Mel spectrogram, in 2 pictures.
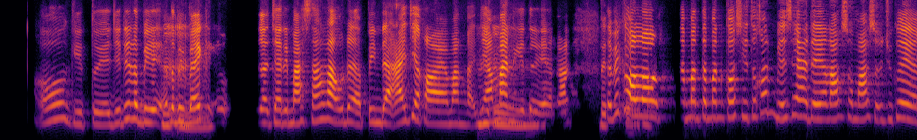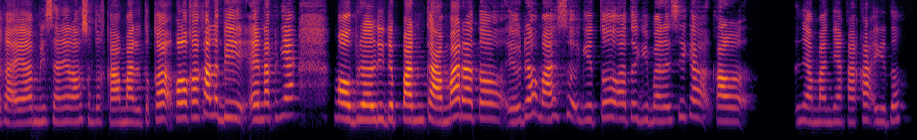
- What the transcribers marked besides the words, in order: tapping
- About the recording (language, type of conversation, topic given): Indonesian, podcast, Bagaimana cara kamu membuat kamar tidur menjadi zona nyaman?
